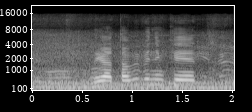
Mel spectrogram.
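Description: Speech: a man talking in Dari, over a steady low rumble of street traffic.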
